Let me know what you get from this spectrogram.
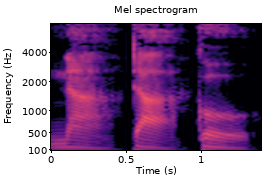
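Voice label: "natako", concatenated syllables; Affixing experiment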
